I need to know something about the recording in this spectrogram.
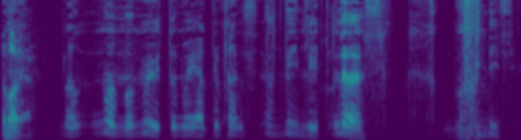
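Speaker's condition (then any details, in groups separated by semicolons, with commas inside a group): Cerebral palsy; poor balance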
